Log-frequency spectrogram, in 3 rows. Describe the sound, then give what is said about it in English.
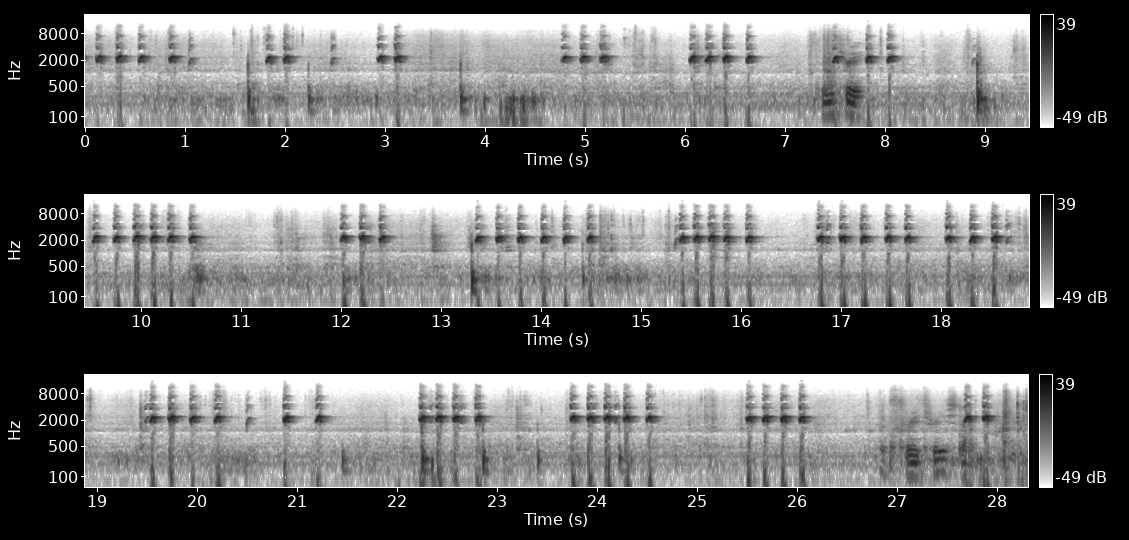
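Rapid bursts of high, bright bird chirps, with the bird labelled 4-3 among a group of recorded birds chirping in, repeat in quick clusters throughout, with short gaps between, over a low steady background hum and occasional soft clicks. “4-3 occasionally chirping in.”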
